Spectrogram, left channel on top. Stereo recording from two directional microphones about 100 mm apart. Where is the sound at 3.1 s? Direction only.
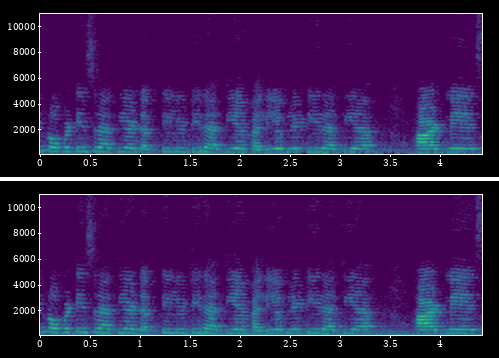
60° right (ahead or behind).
